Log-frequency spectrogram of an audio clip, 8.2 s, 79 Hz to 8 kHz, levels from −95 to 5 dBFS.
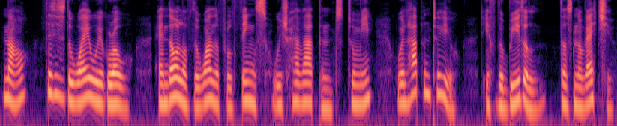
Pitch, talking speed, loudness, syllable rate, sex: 190 Hz, 205 wpm, -18 LUFS, 5.2 syllables/s, female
